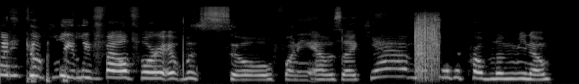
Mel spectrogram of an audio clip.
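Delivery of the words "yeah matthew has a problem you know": thick, strong put-on English accent. Retelling a prank on dad, posing as the vets, in strong english accent. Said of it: "talking like a super like England kind of accent".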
